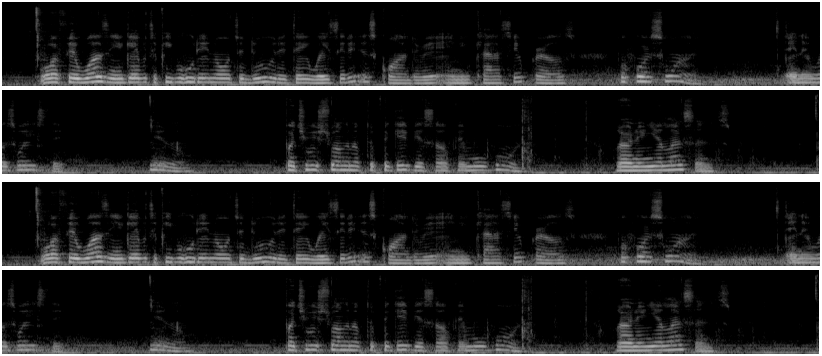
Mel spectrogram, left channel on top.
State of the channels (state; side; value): normal; both; correlation 0.80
